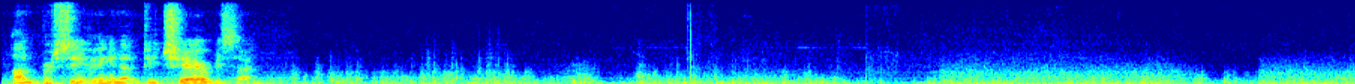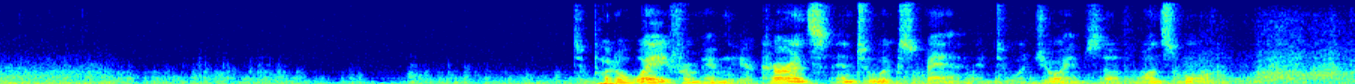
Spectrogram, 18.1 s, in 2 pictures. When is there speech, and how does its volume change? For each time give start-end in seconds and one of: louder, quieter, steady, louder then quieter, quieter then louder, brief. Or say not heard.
0.1-1.7 brief
12.8-17.2 quieter.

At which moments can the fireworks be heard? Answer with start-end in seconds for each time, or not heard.
3.6-9.8.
